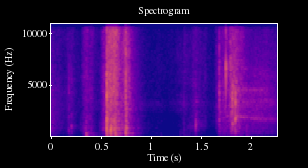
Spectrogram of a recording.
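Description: Cardboard and paper watch packaging being handled: a click, then a short scrape or rustle about half a second in, and softer rustling near the end.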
